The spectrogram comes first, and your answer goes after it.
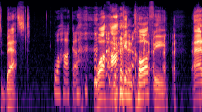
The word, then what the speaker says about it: Oaxaca: 100 single origin coffees no bs blends from oaxaca are you impressed that i knew how to pronounce that yeah impressive um the ad read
